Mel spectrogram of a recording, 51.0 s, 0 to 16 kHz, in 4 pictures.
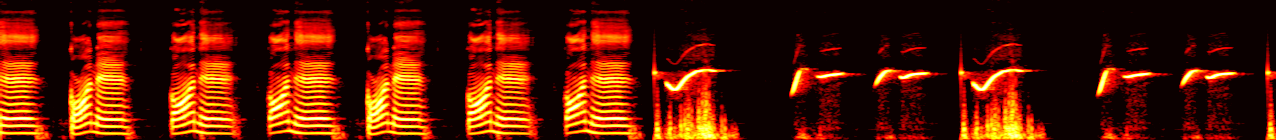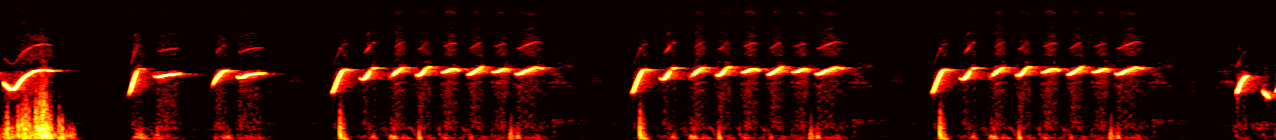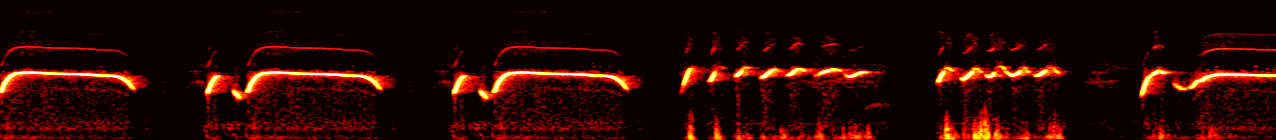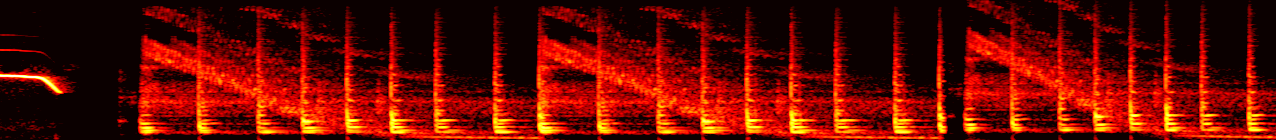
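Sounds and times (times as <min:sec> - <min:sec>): person whistling: 0:06.6 - 0:15.5, 0:16.1 - 0:18.3, 0:19.1 - 0:21.3, 0:22.1 - 0:24.3, 0:30.1 - 0:34.3, 0:34.9 - 0:36.2, 0:36.9 - 0:39.1.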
